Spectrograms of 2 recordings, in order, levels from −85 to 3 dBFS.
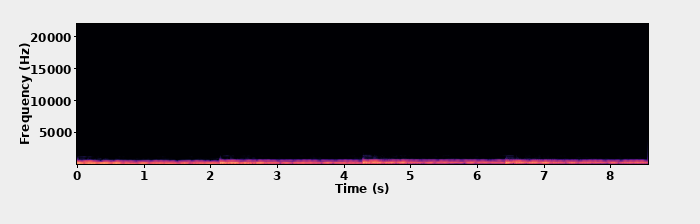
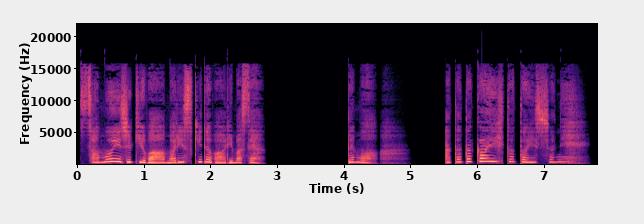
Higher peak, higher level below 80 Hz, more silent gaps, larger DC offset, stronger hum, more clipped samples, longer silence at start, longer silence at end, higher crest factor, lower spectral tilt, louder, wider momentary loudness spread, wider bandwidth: second, -8 dBFS vs 0 dBFS; second, -64 dBFS vs -56 dBFS; second, none vs 2.86-4.05 s, 5.16-5.51 s; neither; neither; neither; about the same, 0 s vs 0.05 s; second, 0 s vs 0.25 s; about the same, 16 dB vs 16 dB; first, -17.5 dB/octave vs -2.5 dB/octave; second, -26 LUFS vs -15 LUFS; second, 9 LU vs 13 LU; second, 0.9 kHz vs 16.5 kHz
